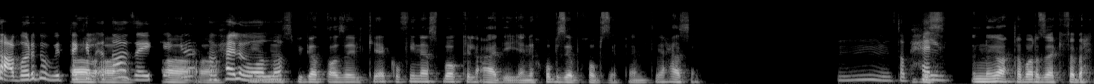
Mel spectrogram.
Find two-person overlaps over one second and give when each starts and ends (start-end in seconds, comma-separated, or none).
0.7-2.9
